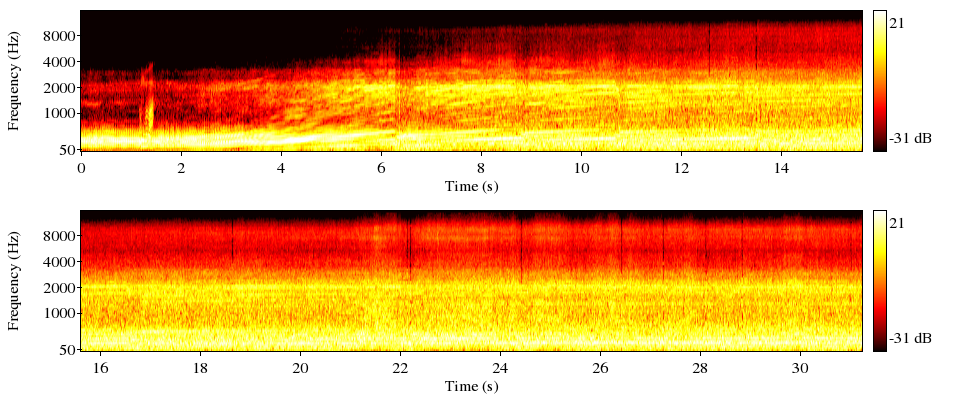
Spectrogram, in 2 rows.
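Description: Ducati Panigale V4 S V4 engine with a full Spark exhaust accelerating hard from low speed. Its note climbs and drops back at each upshift, about five times in the first dozen seconds, with each gear lasting longer than the last. It then holds a steady high-speed note in top gear under heavy wind noise that grows as speed builds.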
